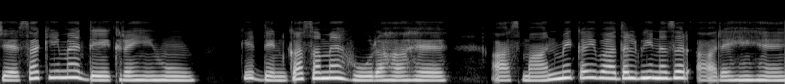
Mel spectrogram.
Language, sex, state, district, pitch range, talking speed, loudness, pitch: Hindi, female, Goa, North and South Goa, 190-290 Hz, 170 wpm, -13 LUFS, 200 Hz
